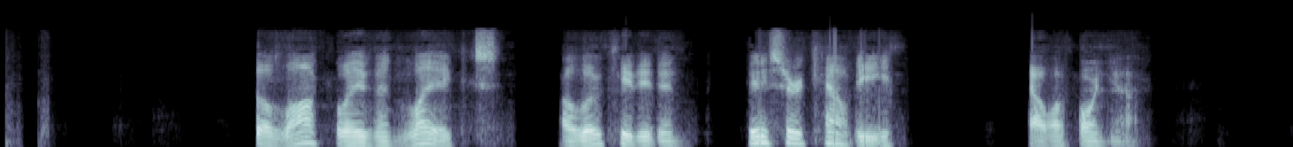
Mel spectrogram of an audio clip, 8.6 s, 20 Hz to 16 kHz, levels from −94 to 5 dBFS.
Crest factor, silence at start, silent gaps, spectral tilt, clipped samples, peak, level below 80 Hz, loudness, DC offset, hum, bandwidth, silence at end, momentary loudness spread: 18 dB; 1.7 s; 3.47-3.72 s, 4.77-4.93 s, 6.10-6.55 s, 6.63-6.85 s; -6.5 dB/octave; under 0.1%; 0 dBFS; -44 dBFS; -16 LUFS; under 0.1%; none; 7.6 kHz; 1.05 s; 10 LU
